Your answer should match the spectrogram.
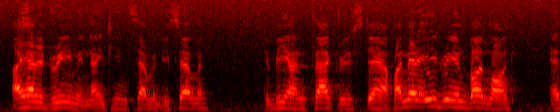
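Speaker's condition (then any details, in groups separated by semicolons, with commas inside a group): Cerebral palsy; since birth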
